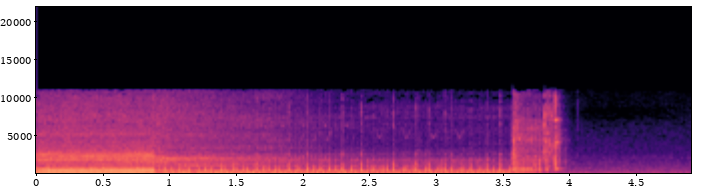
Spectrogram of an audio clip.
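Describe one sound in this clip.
A chainsaw engine revs loudly, then cuts off.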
